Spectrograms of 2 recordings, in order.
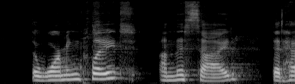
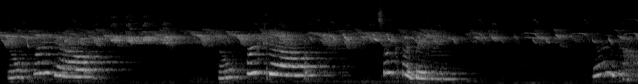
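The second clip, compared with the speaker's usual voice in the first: high, soft soothing coo; calm the panicking chicks; 10 semitones higher, 7 dB quieter than usual. Real, not acted.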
